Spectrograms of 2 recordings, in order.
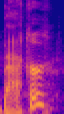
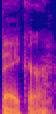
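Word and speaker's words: Bakker: Jim Baker is Devils oh ba KK backer it's pronounced Baker okay what did he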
